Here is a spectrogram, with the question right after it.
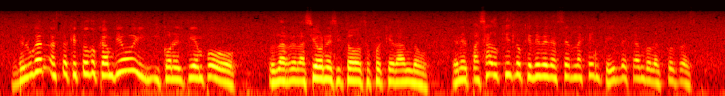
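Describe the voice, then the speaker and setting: Noticeable background noise sits behind a man with a high pitch. His intonation is lively and his pace moderate. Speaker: photographer and agency director. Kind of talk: radio interview.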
